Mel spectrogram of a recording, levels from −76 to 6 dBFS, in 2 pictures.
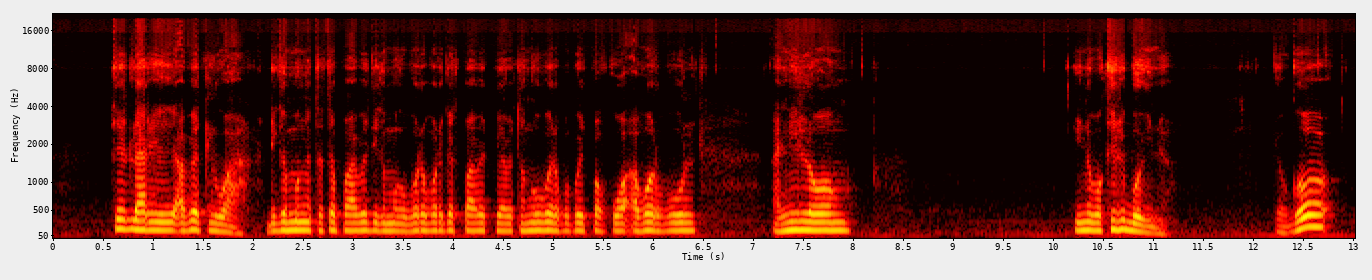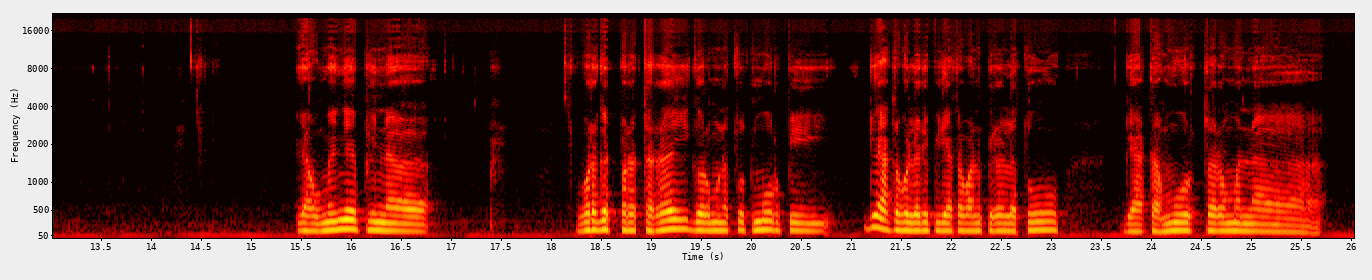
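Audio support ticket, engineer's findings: Short concealed packet loss, 23.87–23.91 s: brief smear in the speech, about 20 ms of audio never arrived in time. Decoder packet-loss concealment extended the preceding sound from its pitch or as shaped noise, then crossfaded back into received audio.

Lost packet rebuilt from error correction, 23.89–23.91 s: 20 ms of rougher, noisier audio, no gap, consistent with a single lost packet. Jitter buffer/Opus decoder used the low-bitrate in-band FEC copy carried by the following packet.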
